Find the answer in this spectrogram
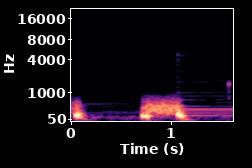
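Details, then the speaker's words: Tricuspid regurgitation murmur, right-sided, increasing in intensity during inspiration (Rivero-Carballo sign). "A este aumento de la intensidad del soplo del lado derecho del corazón durante la inspiración se le denomina signo de Rivero-Carballo."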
